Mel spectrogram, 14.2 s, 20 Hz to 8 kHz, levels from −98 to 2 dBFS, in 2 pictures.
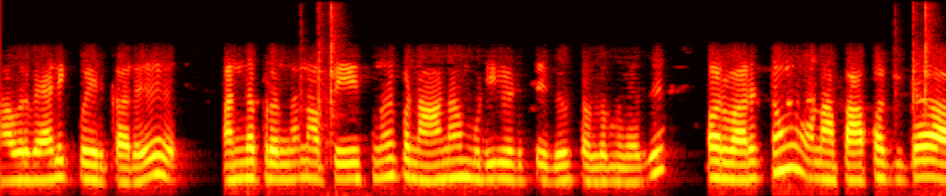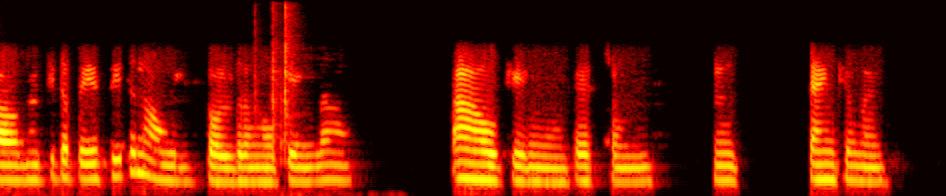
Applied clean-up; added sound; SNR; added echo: classical method log-MMSE.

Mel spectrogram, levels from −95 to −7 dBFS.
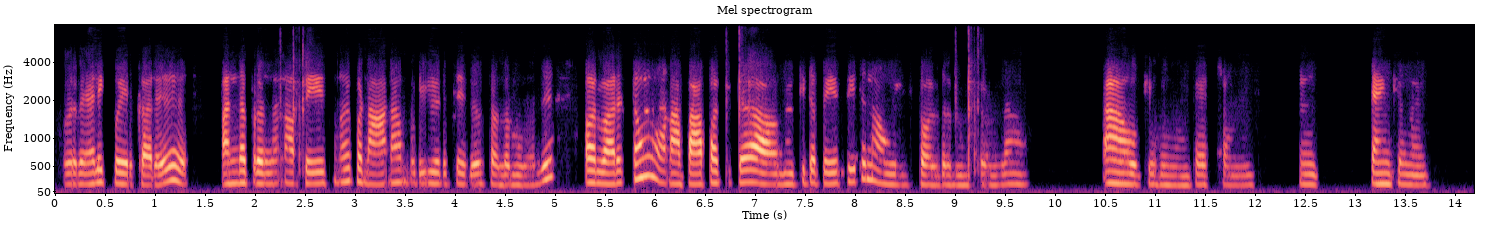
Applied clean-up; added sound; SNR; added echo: neural diffusion model UNIVERSE++.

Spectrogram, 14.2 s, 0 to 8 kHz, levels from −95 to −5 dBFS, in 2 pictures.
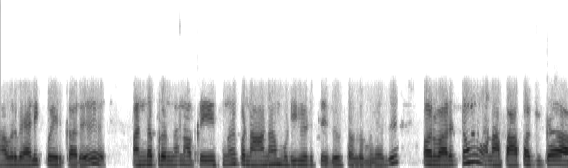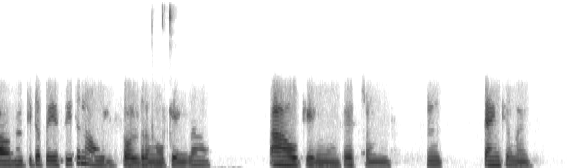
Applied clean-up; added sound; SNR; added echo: neural mask model Resemble Enhance denoiser.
